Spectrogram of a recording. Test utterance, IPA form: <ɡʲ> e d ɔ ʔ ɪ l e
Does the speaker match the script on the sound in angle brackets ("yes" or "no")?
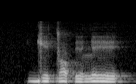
yes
